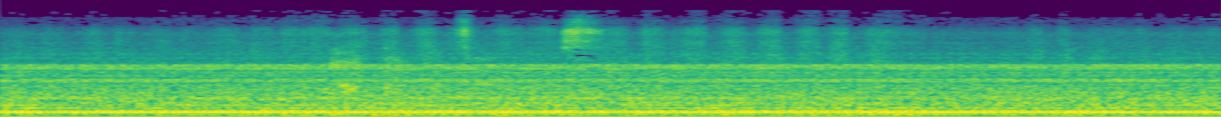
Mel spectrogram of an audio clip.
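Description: Faint steady low hum and hiss, like a running appliance or electrical hum, with a few soft clicks and crinkles from handling a plastic bag about two to three seconds in.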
